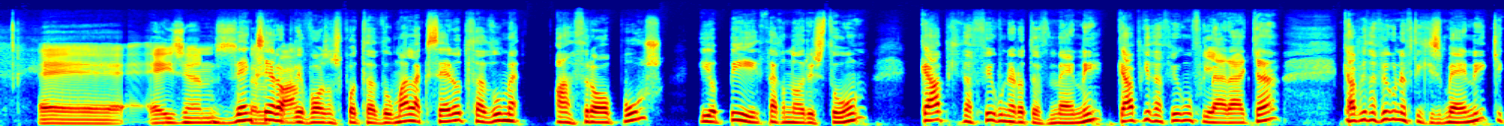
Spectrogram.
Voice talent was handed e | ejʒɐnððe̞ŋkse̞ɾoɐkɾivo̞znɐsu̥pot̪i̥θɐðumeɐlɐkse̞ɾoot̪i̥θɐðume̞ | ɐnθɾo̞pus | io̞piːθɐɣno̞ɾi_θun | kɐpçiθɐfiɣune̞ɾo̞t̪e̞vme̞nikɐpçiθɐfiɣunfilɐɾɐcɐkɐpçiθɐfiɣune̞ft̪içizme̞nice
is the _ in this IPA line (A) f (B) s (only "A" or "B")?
B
